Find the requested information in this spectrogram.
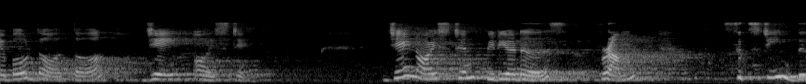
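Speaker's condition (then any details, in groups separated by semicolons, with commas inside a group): No condition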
